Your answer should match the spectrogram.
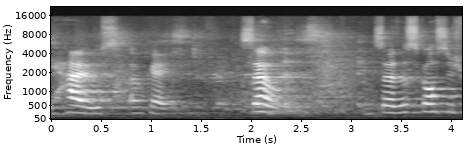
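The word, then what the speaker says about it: huis: is a bit tricky house house the o sound is quite tricky house okay so so the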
